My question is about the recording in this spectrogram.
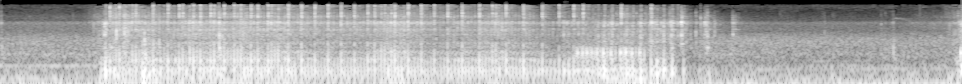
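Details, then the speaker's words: Poulan leaf blower, small two-stroke being winterized with tank drained, primer bulb empty, on choke: catches and buzzes high, then sags and surges unevenly, choke toggled, running out of fuel toward stall. "I'm just going on and off with the choke."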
